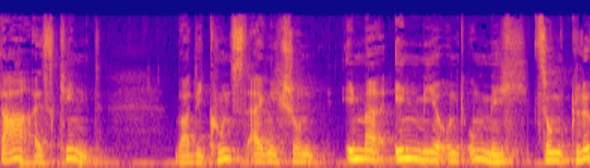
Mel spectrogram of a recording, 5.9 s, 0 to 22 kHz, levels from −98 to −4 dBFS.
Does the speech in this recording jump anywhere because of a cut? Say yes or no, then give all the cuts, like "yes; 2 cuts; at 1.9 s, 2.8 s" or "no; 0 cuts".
no; 0 cuts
